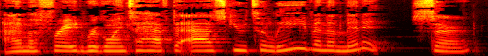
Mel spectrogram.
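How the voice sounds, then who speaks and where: A woman's voice: on the high side, normal speed, dark tone, faint music behind, natural voice. A woman playing a blunt, sardonic but protective bookstore worker in a radio drama. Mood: strained politeness.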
